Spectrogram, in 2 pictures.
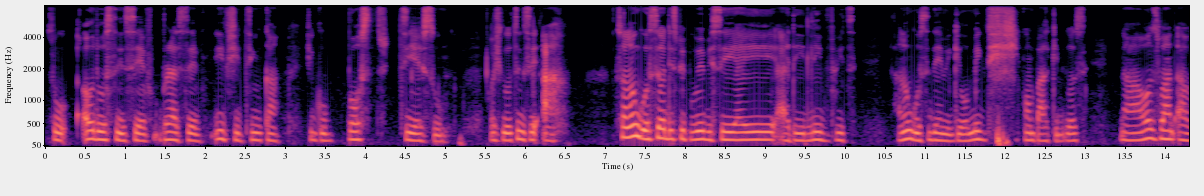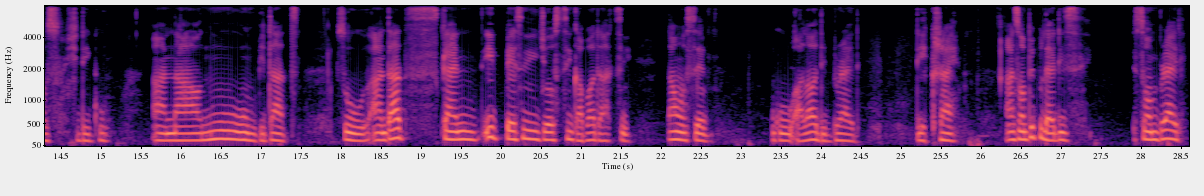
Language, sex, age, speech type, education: Nigerian Pidgin, female, 60+, spontaneous, tertiary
